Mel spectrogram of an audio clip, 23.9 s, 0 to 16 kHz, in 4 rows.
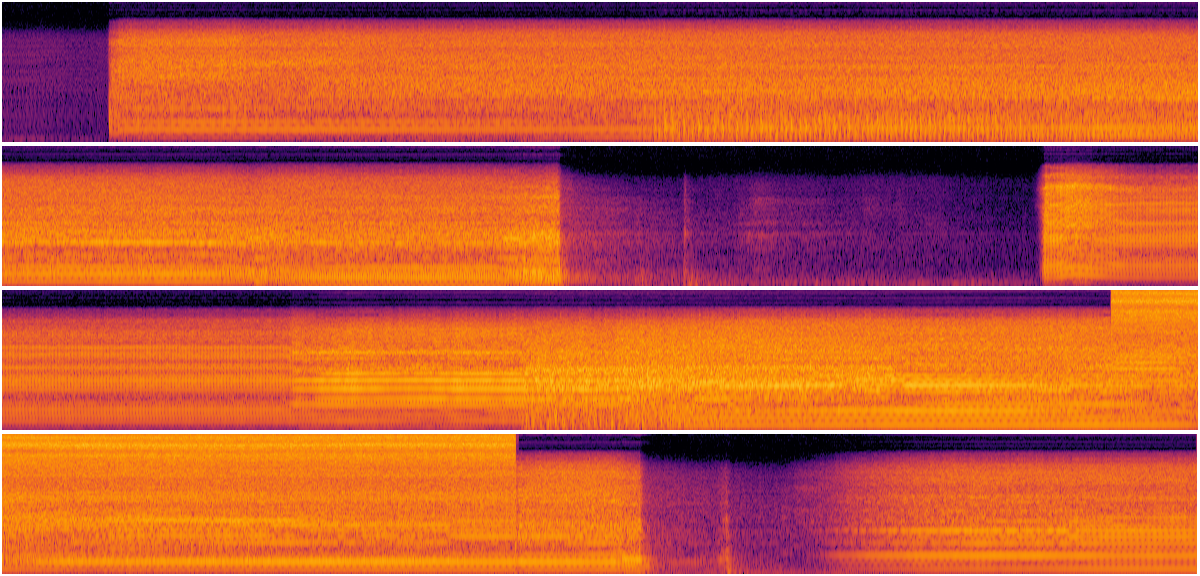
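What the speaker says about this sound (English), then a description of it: "I'm going to be using an air tube with a cutter." An air-powered cutter slices through the bumper fascia of a 2016 Subaru Forester, giving a loud, steady, high mechanical whine in two long runs separated by a short quiet gap, with a brief third start near the end.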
